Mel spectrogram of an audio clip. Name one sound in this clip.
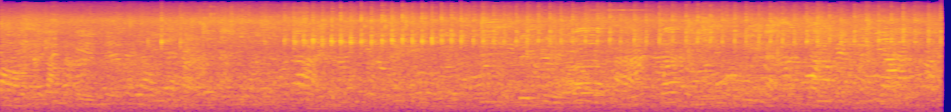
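A baby babbles nearby.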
